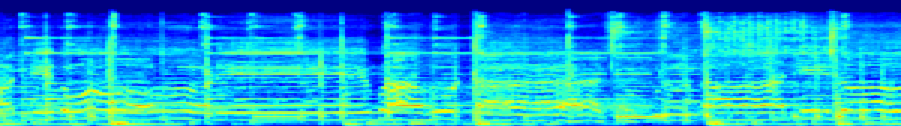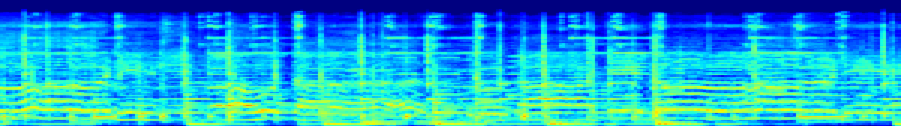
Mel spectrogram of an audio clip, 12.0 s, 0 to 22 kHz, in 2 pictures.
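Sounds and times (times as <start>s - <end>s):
percussion beat: 0.0s - 12.0s
person singing through microphones: 0.0s - 12.0s.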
